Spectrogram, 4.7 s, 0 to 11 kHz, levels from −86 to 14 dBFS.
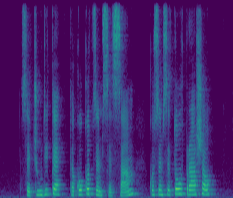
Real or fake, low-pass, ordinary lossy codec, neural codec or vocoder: real; none; none; none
